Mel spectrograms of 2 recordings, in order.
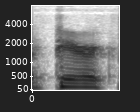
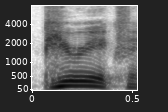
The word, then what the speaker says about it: Pyrrhic: it doesn't feel like even if it's a I don't know how to pronounce this, a Pyrrhic victory or whatever. – Yeah, Pyrrhic victory. – Pyrrhic victory. There we go.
